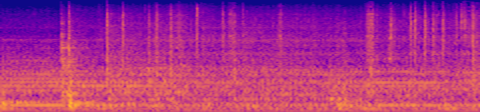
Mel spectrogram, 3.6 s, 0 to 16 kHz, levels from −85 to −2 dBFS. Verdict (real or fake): real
